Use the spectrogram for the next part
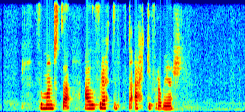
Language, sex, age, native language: Icelandic, female, 11, Icelandic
